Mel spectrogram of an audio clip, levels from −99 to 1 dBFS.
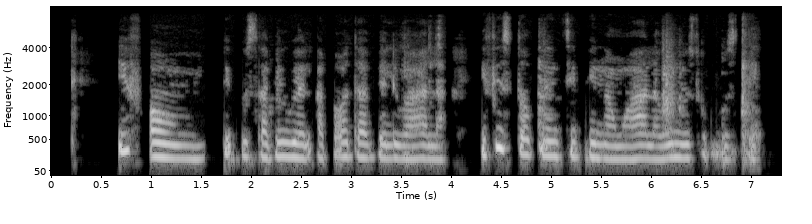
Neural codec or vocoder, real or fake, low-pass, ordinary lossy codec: none; real; 7.2 kHz; none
